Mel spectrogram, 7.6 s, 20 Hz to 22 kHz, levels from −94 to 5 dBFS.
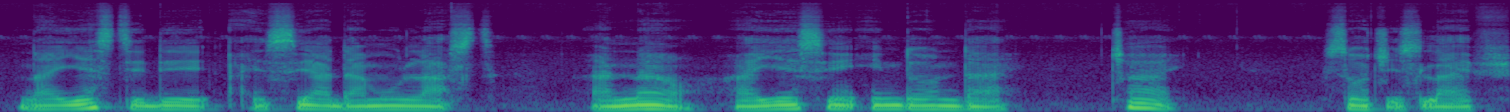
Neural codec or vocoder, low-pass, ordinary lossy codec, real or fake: none; 19.8 kHz; none; real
